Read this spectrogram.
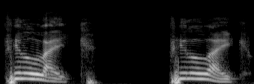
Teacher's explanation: যখন এফ উচ্চারণ করবে তখন তোমাদের উপরের দাঁত নিচের ঠোটের সঙ্গে টাচ করবে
